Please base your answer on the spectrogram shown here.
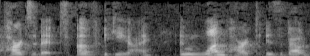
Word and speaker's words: ikigai: Not like ikigai, like a gross guy, like the Japanese word, ikigai.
